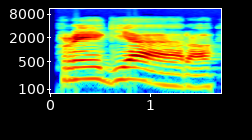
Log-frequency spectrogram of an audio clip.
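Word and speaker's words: preghiera: So here we have a word that we often open on the first syllable. Pre. It's preghiɛra, right? So the stressed one is open, and the first one, the unaccented one, is closed.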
